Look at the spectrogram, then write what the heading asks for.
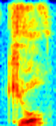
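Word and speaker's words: Kuiil: really hot alien called cool kyoool it's hard to pronounce that one's k UI ll but he had a really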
